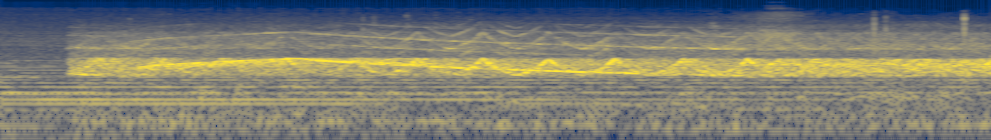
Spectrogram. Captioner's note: sirens blaring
